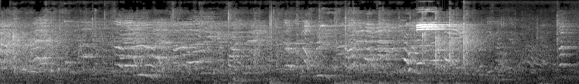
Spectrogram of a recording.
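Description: Young women players call out to each other in an echoing gym.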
